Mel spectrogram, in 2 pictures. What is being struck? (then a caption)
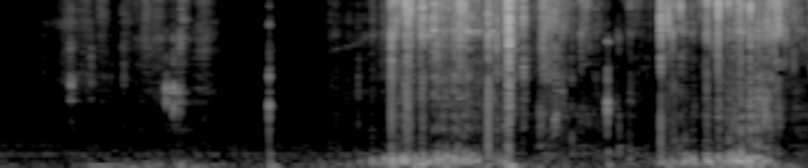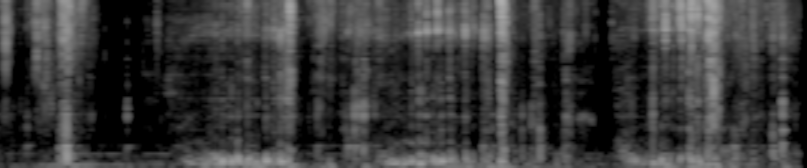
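Bar of soap shaved with a metal blade. A solid, hand-sized bar of dry soap in a pink shiny wrapper is held in one hand and shaved with a flat metal blade, peeling cream-coloured curls off its face. Bursts of dry, crackly scraping and tearing with bright, crisp texture come in repeated waves, separated by quieter pauses.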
